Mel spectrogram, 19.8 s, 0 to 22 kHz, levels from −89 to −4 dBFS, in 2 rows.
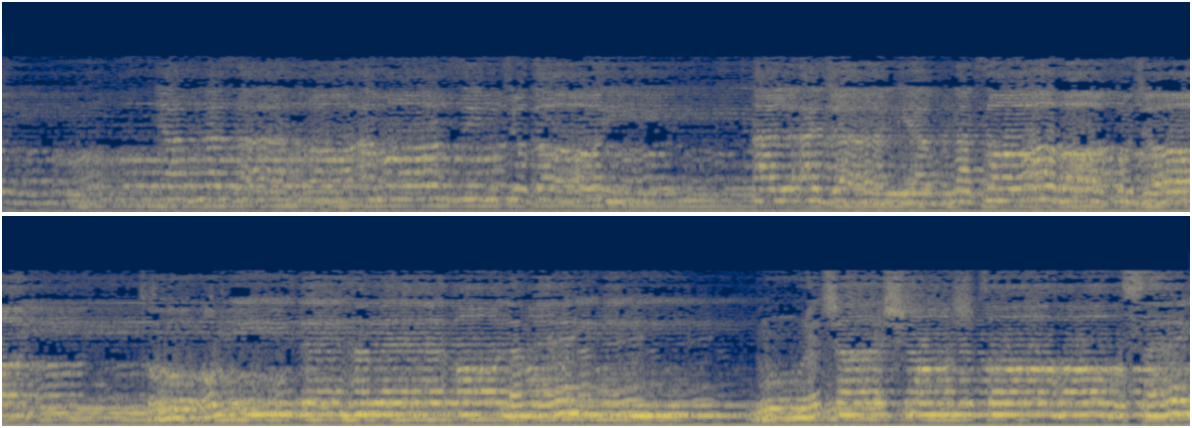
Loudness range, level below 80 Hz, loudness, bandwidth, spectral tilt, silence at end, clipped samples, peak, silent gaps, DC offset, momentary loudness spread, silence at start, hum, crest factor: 8 LU; -50 dBFS; -24 LUFS; 7.8 kHz; -6 dB/octave; 0 s; under 0.1%; -10 dBFS; none; 1%; 11 LU; 0 s; none; 14 dB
